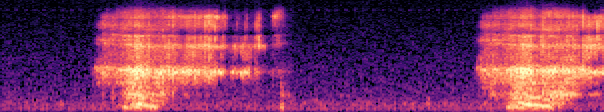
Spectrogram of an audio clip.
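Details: Person asleep gives two quiet, hissing, whistly snoring breaths with a soft rattle, separated by silence; light snoring.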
